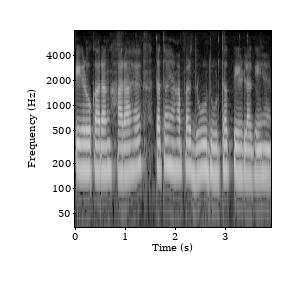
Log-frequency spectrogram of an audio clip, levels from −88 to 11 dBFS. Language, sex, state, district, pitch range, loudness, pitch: Hindi, female, Chhattisgarh, Kabirdham, 155-175 Hz, -16 LUFS, 165 Hz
